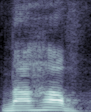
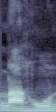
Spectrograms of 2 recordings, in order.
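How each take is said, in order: First: The word ends with a v sound. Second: The word ends with a vowel u sound. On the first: The speaker calls it right. "শব্দটা হচ্ছে নাহাব" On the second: The speaker calls it wrong. "এটা শব্দটা নাহু না"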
